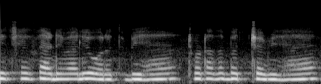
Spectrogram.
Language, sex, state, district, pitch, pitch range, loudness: Hindi, female, Uttar Pradesh, Saharanpur, 250 Hz, 235-260 Hz, -13 LUFS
